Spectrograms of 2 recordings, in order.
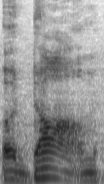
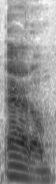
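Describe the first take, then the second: First: Said the Hebrew way, with a break. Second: Said the common English way. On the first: This follows the original Hebrew name. The speaker calls it right. "as the Hebrew pronunciation of man" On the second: This is how people usually say it. The speaker calls it wrong. "which y'all say Adam"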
